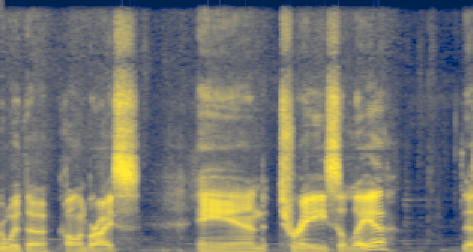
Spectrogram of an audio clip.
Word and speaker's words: Celaya: We're here with Collin, Brice, and Trey, Celaya.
